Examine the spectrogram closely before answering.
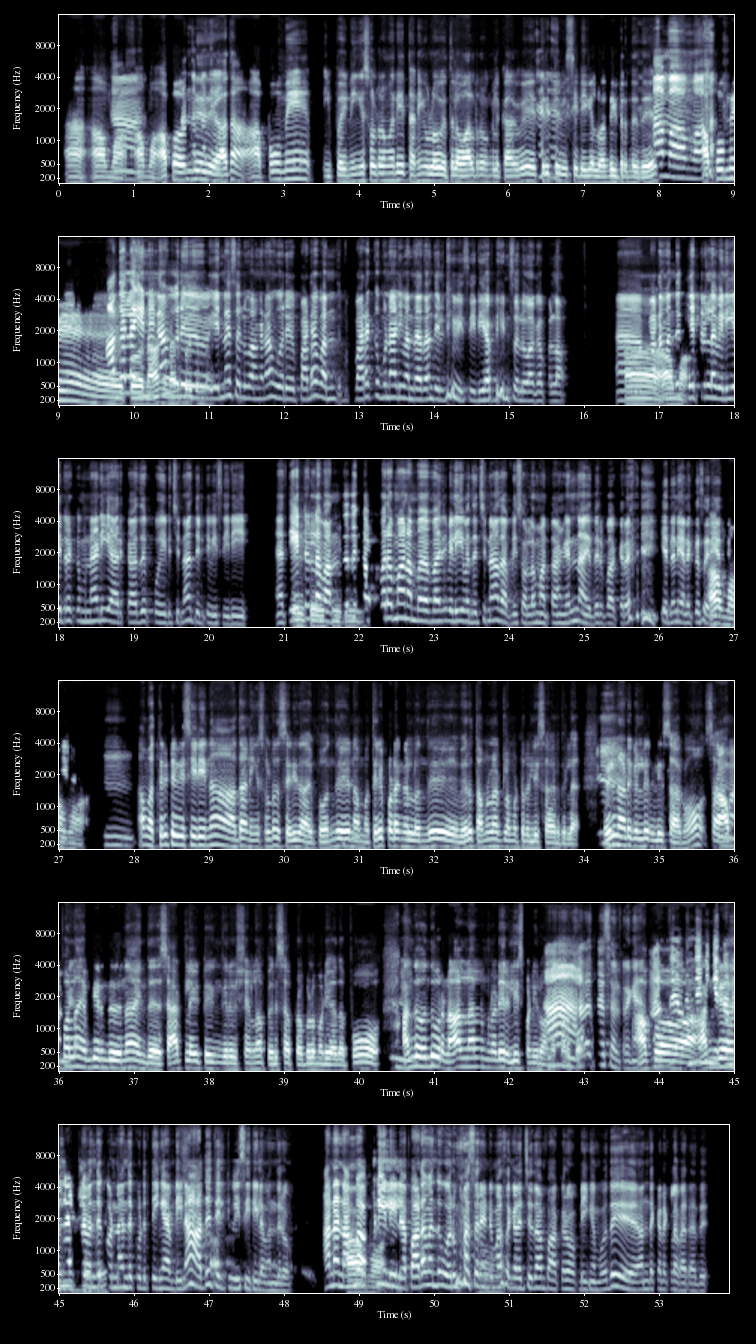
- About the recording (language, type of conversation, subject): Tamil, podcast, திரைப்படங்களைத் திரையரங்கில் பார்க்கலாமா, இல்லையெனில் வீட்டிலேயே இணைய வழிப் பார்வை போதுமா?
- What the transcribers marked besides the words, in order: "உலகத்துல" said as "உலோகத்தில"; laughing while speaking: "ஆஹ. ஆமா, ஆமா"; in English: "விசடிகள்"; drawn out: "அப்பவுமே"; laughing while speaking: "வந்தா தான் திருட்டு விசிடி அப்படின்னு சொல்லுவாங்க அப்பலாம்"; other background noise; in English: "விசிடி"; tapping; drawn out: "ஆ"; in English: "விசடி"; static; in English: "விசிடி"; laughing while speaking: "நான் எதிர்பார்க்குறேன். என்னன்னு"; in English: "விசிடினா"; distorted speech; in English: "ரிலீஸ்"; in English: "ரிலீஸ்"; in English: "சோ"; in English: "சாட்லைடங்கிற"; in English: "ரிலீஸ்"; in English: "விசிடில"; laugh; other noise; laughing while speaking: "படம் வந்து ஒரு மாசம், ரெண்டு மாசம் கழிச்சு தான் பார்க்கறோம் அப்படிங்கும்போது"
